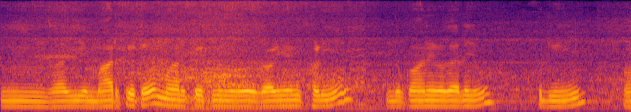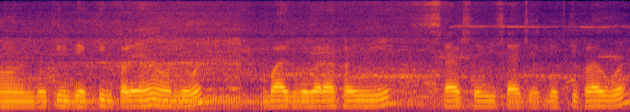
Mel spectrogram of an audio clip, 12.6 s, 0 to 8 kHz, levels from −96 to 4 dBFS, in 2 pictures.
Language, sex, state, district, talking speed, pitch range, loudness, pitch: Hindi, male, Uttar Pradesh, Budaun, 175 wpm, 105-110 Hz, -17 LUFS, 105 Hz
